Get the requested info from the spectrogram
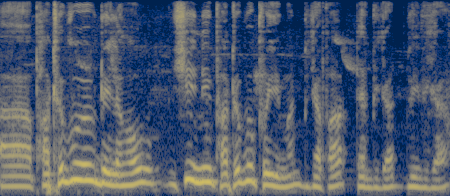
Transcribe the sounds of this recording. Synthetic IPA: pʰatʰɯbɯdejlaŋawisinipʰatʰɯbɯpʰɯjɯmɯnbiɡapʰad̥eɾbiɡadɯjbiɡa

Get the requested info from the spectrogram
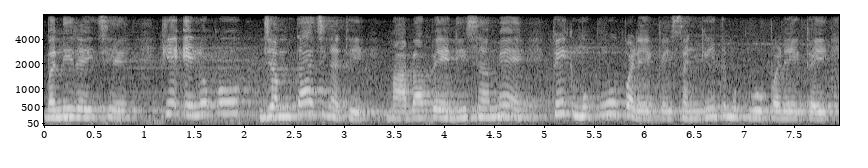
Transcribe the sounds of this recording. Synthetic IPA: bəniɾəɦit͡ʃʰe | keʔːloko | d͡ʒəmt̪at͡ʃnət̪ʰimabapeenisəmekəjkmukʋupəɽekəisəŋɡit̪mukʋupəɽekəi

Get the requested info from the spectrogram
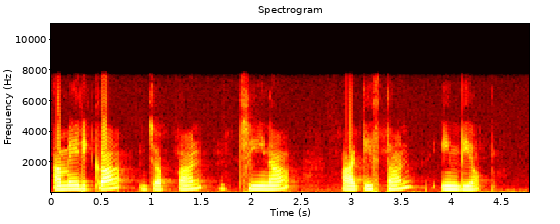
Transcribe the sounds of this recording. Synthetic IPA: ɐmeːɾikaːd͡ʒɐpːaːnt͡ʃiːnaː | paːkɪst̪aːnɪnd̪ijaː

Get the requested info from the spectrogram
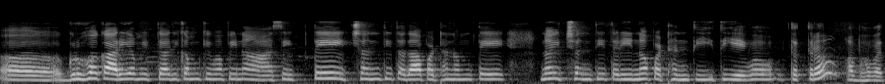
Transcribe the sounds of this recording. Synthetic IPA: ɡɾuɦɐkaːɾjɐmit̪jaːd̪ʱikɐmkimɐpinɐaːsit̪eːitːʃʰɐnt̪it̪ɐd̪aːpɐʈʰɐnɐmt̪eː | nɐitːʃʰɐnt̪it̪ɐɾinɐpɐʈʰɐnt̪iːt̪ieːʋɐt̪ɐt̪ɾɐːbʱɐʋɐt̪

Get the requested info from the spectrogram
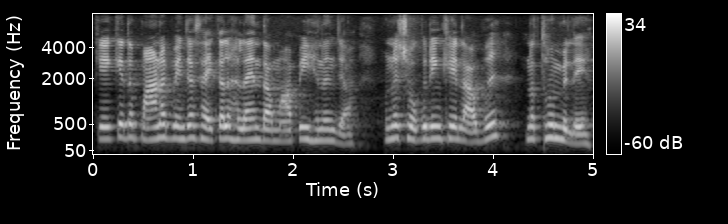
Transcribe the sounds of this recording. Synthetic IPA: keːket̪ɐpaːɽ̃pɐ̃ɦɪ̃ɲd͡ʑasaːɪkəlɦɐlaːĩːn̆d̪aːmaːpiɦɪnənɪ̆d͡ʑaː | ʊnə̆t͡ɕʰoːkɾijəkʰeːlaːbɪ̆nɐt̪ʰomɪleː

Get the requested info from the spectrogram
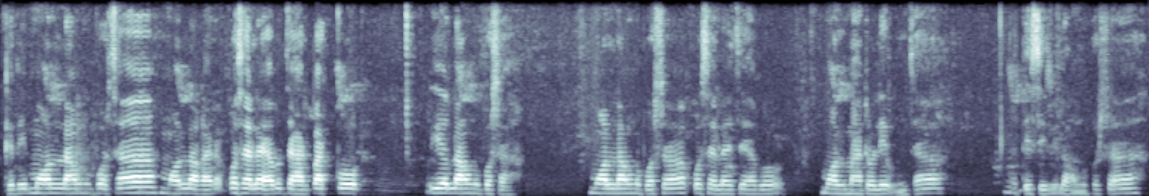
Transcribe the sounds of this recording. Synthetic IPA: keɾemʌlːawnupʌrt͡sʰʌmʌlːʌɡaeɾʌkʌsajlajʌbʌd͡zarpat̪̚ko | jolawnupʌrt͡sʰʌ | mʌlːawnupʌrt͡sʰʌkʌsajlajt͡saĩʌbʌ | mʌlmaʈoleɦṵnt͡sʰʌ | t̪eseɾilawnupʌrt͡sʰʌ

